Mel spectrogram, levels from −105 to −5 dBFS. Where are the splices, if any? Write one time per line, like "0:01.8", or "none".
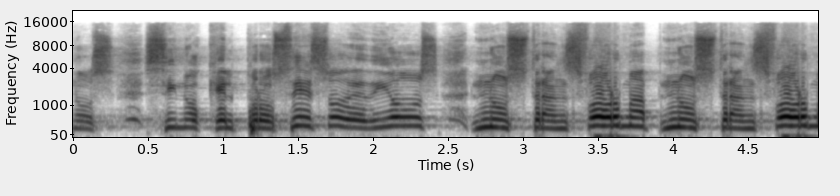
0:03.9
